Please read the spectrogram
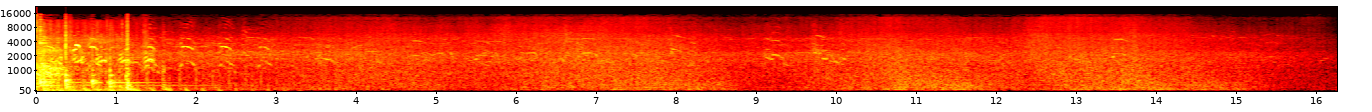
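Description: A song ends in the first second or two. Then a soft rushing noise, like surf or wind, swells and eases in slow waves, with a few short bird calls, and fades out near the end.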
